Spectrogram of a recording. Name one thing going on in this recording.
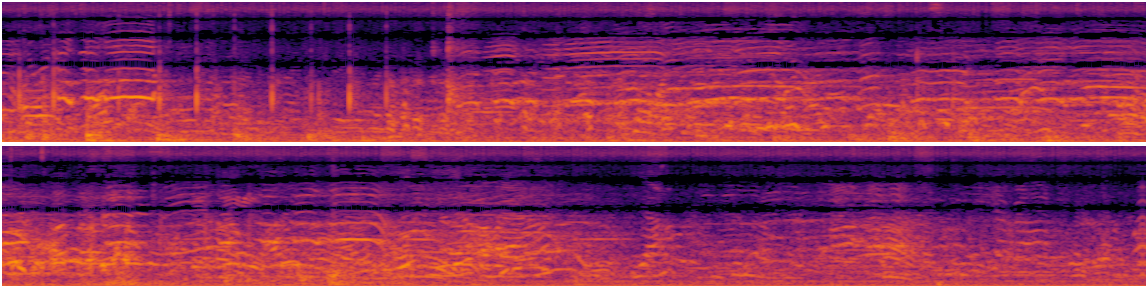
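Young women shout and chatter across an open outdoor field.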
